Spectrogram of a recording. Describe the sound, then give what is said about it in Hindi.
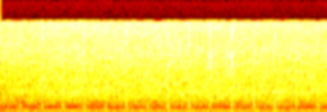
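Heavy rain pounds a tin shed roof: a dense, steady hiss runs throughout with evenly spaced, soft metallic taps at a quick regular beat, alone with no voices. “तीन shade पे बारिश पड़ रही है, ठंडक आ रही है।”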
